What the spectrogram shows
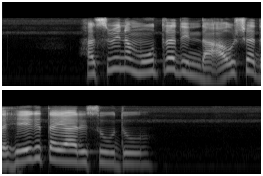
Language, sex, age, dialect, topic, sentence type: Kannada, female, 31-35, Coastal/Dakshin, agriculture, question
